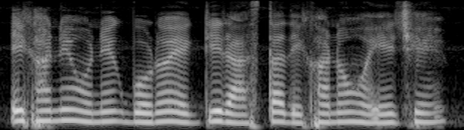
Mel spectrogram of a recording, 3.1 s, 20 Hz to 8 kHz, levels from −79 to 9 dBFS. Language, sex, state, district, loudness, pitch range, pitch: Bengali, female, West Bengal, Alipurduar, -15 LUFS, 205-225 Hz, 215 Hz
